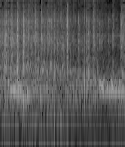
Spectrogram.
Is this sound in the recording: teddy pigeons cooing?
yes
